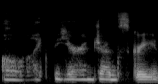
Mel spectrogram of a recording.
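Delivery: mock whisper. Retelling how students bring up sensitive topics: imitating someone whispering. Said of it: "Why are you whispering?".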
